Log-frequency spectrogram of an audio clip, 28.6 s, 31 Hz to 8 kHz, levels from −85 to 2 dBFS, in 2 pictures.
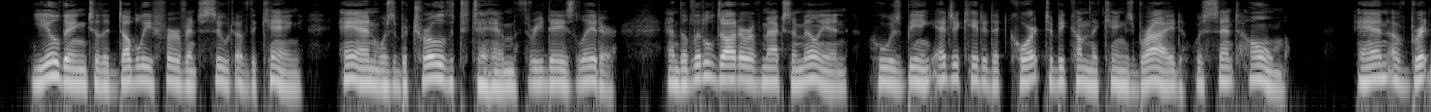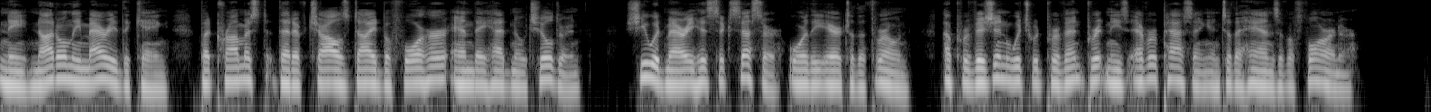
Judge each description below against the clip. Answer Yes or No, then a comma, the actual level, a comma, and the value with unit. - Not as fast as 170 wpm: No, average, 180 wpm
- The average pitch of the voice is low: Yes, low, 130 Hz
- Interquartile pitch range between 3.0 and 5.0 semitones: Yes, average, 3.3 semitones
